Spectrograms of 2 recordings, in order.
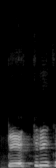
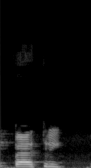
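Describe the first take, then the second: First: पैतृक said "pe-trik", closed e; wrong vowel. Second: Said in the usual way. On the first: Shown as a demonstration. Teacher rejecting a spelling, पैतृक with plain e. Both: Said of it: "पैतृक नहीं".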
